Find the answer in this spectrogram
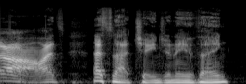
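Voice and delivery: low, scoffing, dismissive tone.

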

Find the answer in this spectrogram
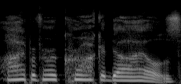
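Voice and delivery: shouting. Recalling yelling at the Florida game, retelling a yell. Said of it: "I was yelling stuff like".

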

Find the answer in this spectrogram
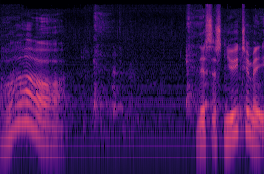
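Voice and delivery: wonderstruck, very slow, long drawn-out oh. Showing the congregation how to react when preaching interests them: awed reaction. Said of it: "filled with awe".

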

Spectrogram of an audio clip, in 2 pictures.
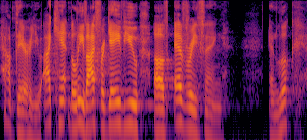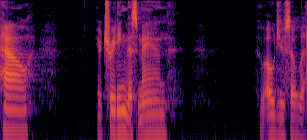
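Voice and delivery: acted-out angry king voice. Retelling a parable, the king rebuking the unforgiving servant: acted angry king. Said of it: "the king then is angry".

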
